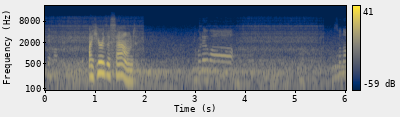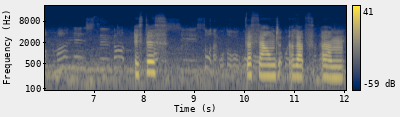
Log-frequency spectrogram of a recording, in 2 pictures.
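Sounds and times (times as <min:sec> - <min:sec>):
hall murmur: 0:00.0 - 0:12.0.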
